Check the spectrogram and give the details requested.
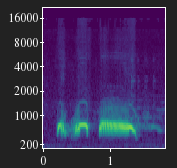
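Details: A spotted dove kept as a decoy to attract wild doves coos once: two quick wobbling notes, then a sustained smooth low hum trailing off softly.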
